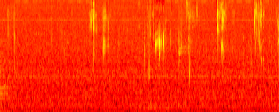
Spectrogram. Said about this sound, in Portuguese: Ah, é que tu comeu um salgadinho agora.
